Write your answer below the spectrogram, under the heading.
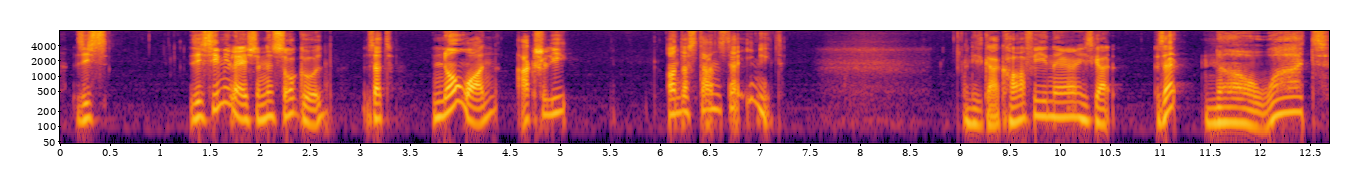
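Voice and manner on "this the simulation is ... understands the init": put-on, laid-on German accent. Continuing the impression, suddenly switching accent: German-accented Elon Musk impression. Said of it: "and he's German all of a sudden".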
